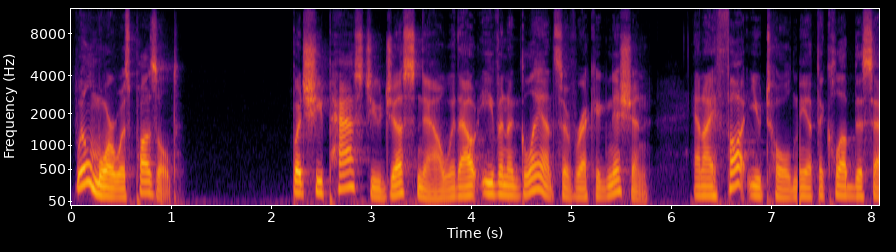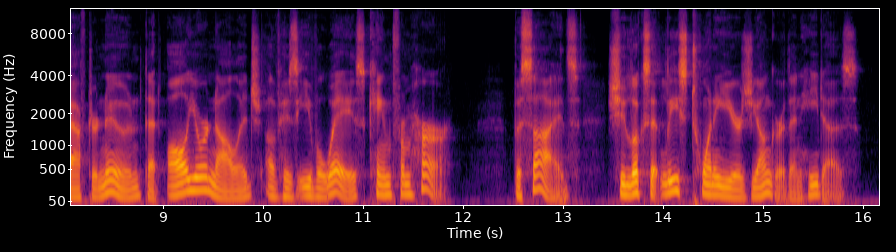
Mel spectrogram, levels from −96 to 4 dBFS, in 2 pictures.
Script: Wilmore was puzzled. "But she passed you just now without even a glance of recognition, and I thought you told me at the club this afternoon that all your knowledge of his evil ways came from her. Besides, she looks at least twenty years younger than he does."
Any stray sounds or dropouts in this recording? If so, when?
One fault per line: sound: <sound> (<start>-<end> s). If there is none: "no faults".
sound: dropout (7.3-7.3 s)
